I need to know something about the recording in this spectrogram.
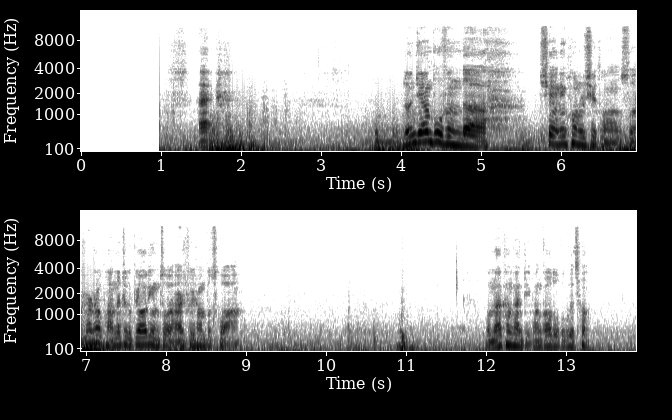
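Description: A car engine rumbles low.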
